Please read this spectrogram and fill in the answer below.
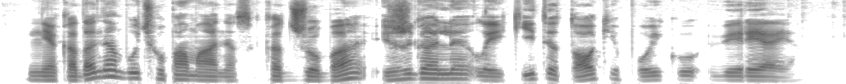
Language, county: Lithuanian, Alytus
